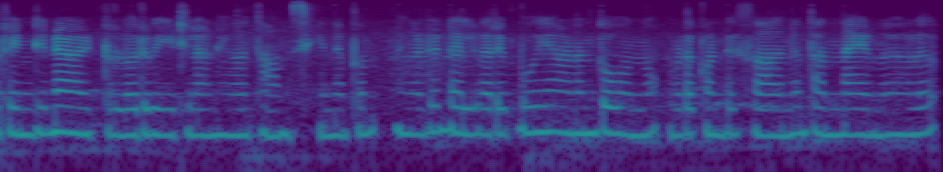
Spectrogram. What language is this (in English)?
Malayalam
